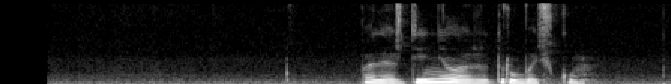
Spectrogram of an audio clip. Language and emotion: Russian, neutral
